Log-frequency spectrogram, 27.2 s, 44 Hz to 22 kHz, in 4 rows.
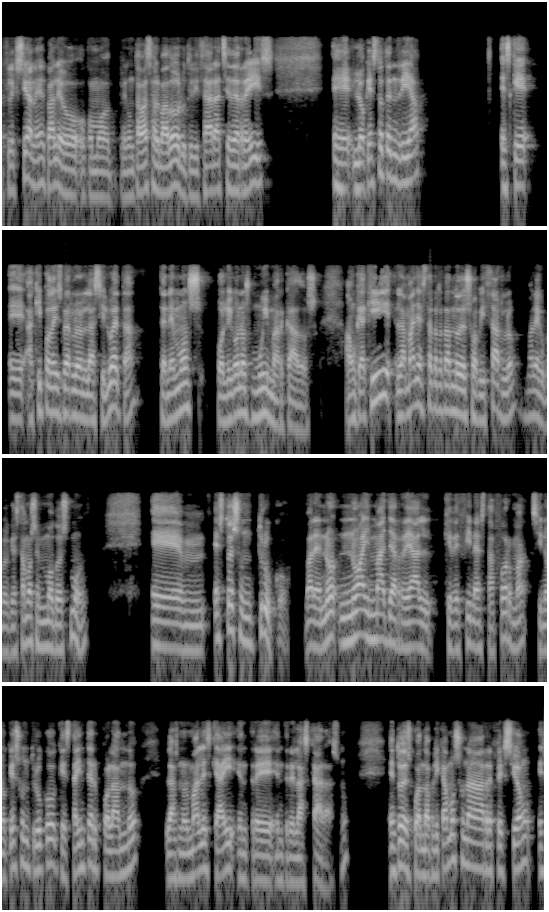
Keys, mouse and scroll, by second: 7.4-7.8 scroll up 2, 10.6 scroll down 1, 10.6-11.4 scroll down 2, 14.0 click.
